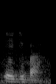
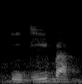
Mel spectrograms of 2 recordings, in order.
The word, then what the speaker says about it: Ediba: The community, the name is not Eda. It is pronounced Ida.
